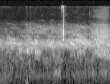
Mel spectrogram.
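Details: Broiler chicks reared in winter fill the air with overlapping shrill peeps, the chorus swelling slightly toward the end, broken by one sharp click midway.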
